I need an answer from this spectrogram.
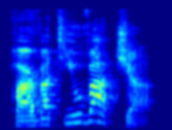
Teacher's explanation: a long I, when it meets up with an u, becomes a ya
